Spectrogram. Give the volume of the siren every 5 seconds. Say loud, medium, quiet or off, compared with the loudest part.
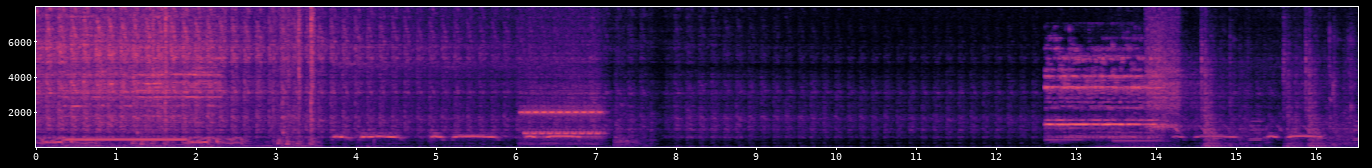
off, off, loud, loud.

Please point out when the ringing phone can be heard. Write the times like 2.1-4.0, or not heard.
0.3-2.4, 6.0-7.2, 12.6-14.2.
